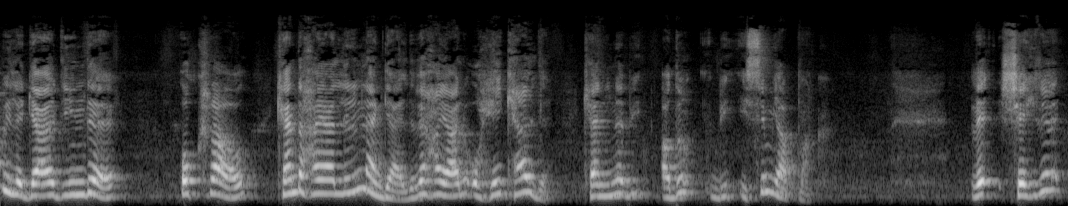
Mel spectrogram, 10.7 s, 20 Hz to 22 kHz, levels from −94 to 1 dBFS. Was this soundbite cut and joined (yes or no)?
no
